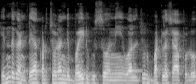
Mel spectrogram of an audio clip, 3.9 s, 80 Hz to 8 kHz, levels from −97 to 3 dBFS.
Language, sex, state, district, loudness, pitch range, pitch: Telugu, male, Andhra Pradesh, Annamaya, -18 LUFS, 115-130 Hz, 120 Hz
